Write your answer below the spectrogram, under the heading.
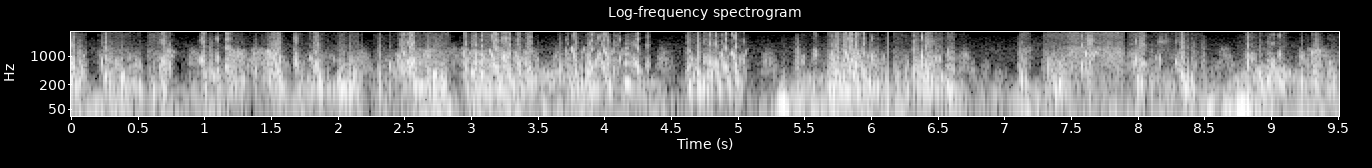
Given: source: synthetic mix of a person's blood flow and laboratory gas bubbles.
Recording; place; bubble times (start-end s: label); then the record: Doppler ultrasound of blood flow; subclavian vein
0.00-0.13 s: bubbles
0.19-0.79 s: bubbles
0.95-1.62 s: bubbles
1.66-2.19 s: bubbles
2.27-2.85 s: bubbles
2.91-3.52 s: bubbles
3.64-4.36 s: bubbles
4.59-5.08 s: bubbles
5.47-5.62 s: bubbles
5.65-6.13 s: bubbles
6.16-6.73 s: bubbles
7.10-7.21 s: bubbles
7.29-8.48 s: bubbles
8.78-9.14 s: bubbles
9.20-9.51 s: bubbles
From the record:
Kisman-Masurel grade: 342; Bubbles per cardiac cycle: rolling drumbeat, 9 or more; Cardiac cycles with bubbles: 100%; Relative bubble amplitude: moderate (0.250 to 0.450); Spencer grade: 3 (all of the cardiac periods contain showers or single bubble signals, but not dominating or overriding the cardiac motion signals); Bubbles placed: anywhere in the cardiac cycle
